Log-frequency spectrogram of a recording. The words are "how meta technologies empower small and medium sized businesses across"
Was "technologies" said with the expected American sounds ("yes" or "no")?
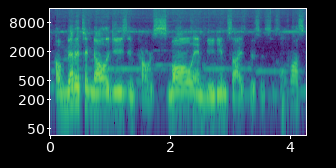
yes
